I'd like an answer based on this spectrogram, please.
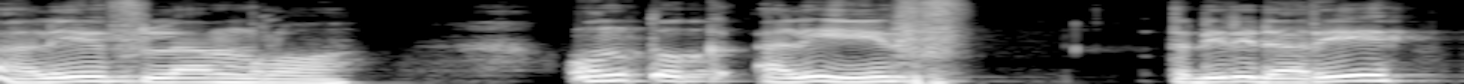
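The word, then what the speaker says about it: الر: alif lam dan Ro Jadi bukan dibaca ala ro tapi dibaca alif lam ro untuk Alif terdiri dari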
